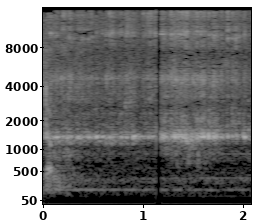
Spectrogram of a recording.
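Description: Faint steady hum with a thin high whine above it, briefly dropping out just over a second in.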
